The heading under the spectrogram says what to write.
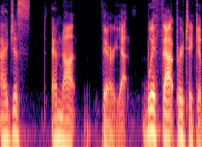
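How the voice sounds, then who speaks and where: With an American accent, a man talks at a medium pitch with ordinary pitch variation and vocal fry, in a dry, close sound with no echo. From New York City. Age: 30s. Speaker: drag performer. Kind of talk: casual interview.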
